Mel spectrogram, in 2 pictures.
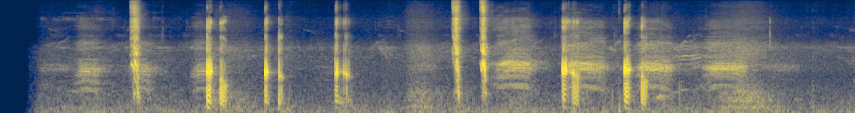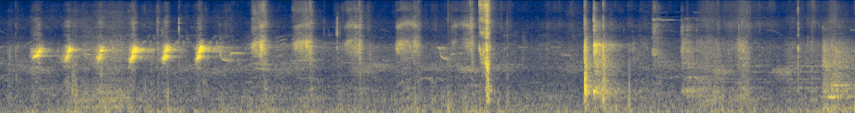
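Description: Birds calling and chirping, with a quick run of high chirps about nine seconds in and several sharp clicks scattered among the calls.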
